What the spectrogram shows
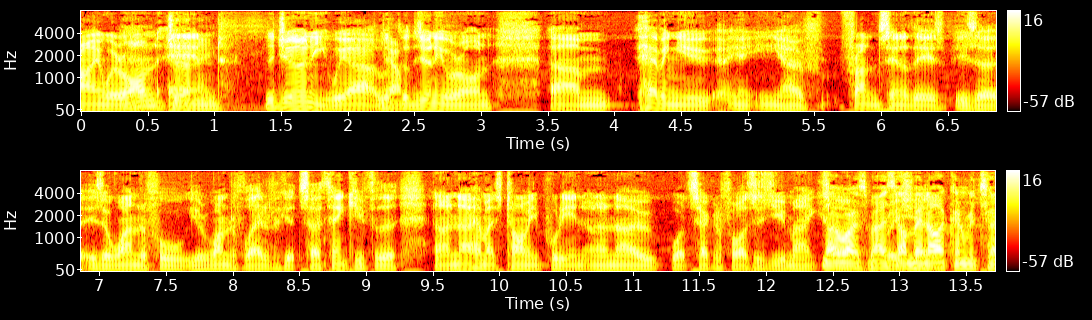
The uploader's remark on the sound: Short interviews. Recorded at the Regionality 'Farm 2 Plate Exchange.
